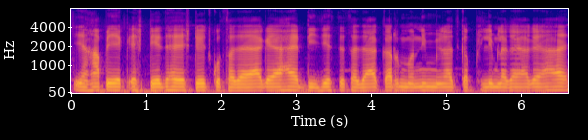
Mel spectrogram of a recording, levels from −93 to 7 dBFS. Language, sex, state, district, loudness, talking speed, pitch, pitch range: Hindi, male, Punjab, Fazilka, -16 LUFS, 165 wpm, 120 Hz, 115-120 Hz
